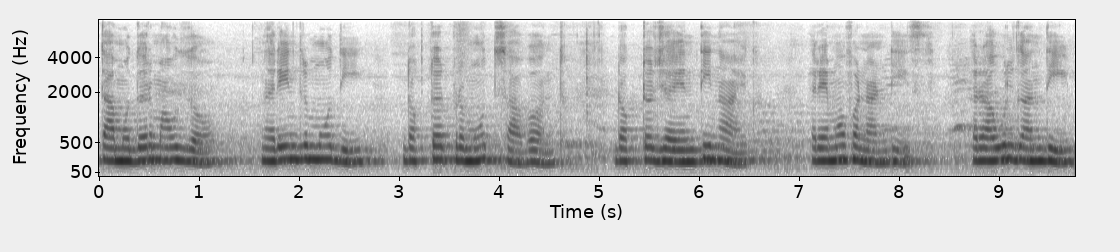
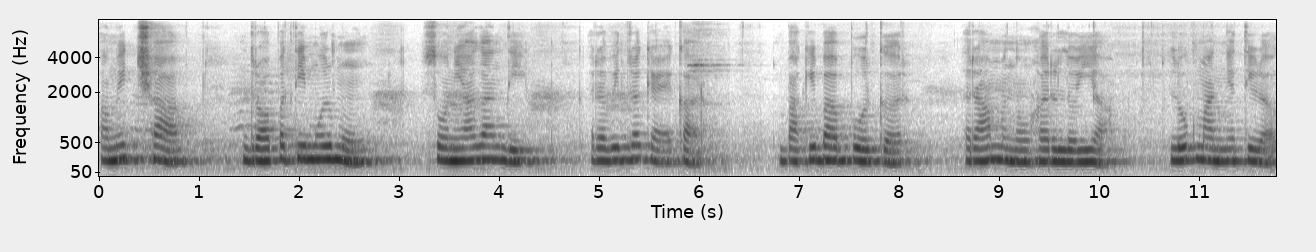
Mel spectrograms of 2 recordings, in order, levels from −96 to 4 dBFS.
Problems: none marked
